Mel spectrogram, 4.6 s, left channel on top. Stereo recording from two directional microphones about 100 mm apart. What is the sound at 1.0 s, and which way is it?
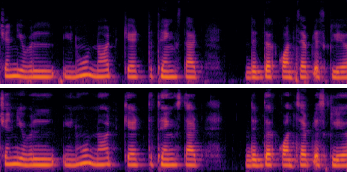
Speech, 5° left (ahead or behind).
